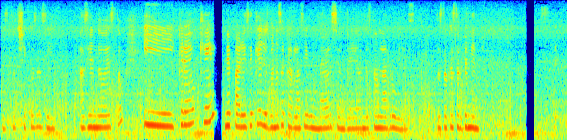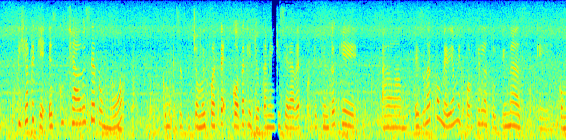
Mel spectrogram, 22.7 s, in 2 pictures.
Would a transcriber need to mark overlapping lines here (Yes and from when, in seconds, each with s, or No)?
No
